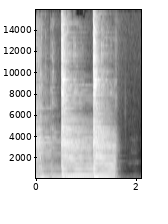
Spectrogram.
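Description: Acoustic 12-string guitar strumming an A minor chord with an added F (the minor-sixth note of a chromatic minor line), struck about three times and left to ring, then damped shortly before the end.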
